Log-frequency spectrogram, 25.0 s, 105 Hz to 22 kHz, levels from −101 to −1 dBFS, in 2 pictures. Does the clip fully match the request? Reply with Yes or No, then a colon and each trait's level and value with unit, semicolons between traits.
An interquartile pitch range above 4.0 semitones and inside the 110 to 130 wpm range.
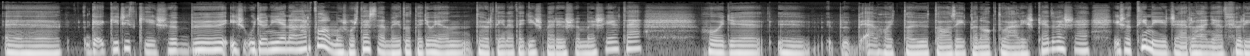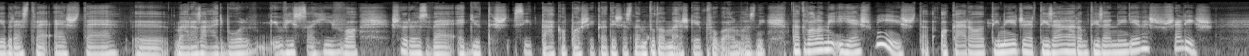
Yes: average, 4.5 semitones; average, 125 wpm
